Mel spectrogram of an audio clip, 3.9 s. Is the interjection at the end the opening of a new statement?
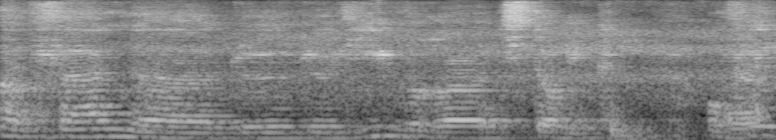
No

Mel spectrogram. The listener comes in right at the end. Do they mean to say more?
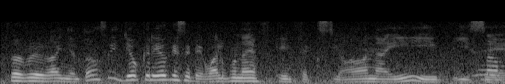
No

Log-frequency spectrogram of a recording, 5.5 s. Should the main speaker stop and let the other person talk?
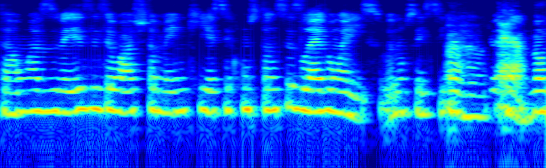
Yes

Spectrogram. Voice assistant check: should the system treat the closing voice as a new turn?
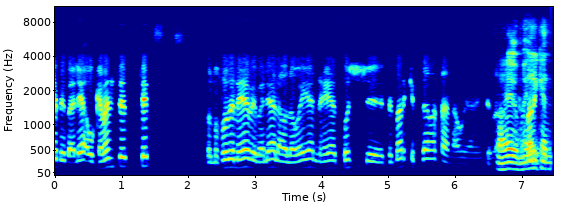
Yes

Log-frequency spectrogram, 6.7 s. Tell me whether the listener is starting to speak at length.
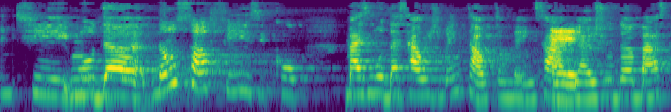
No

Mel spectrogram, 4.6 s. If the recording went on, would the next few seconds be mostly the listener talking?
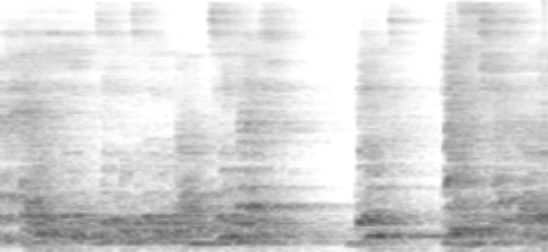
No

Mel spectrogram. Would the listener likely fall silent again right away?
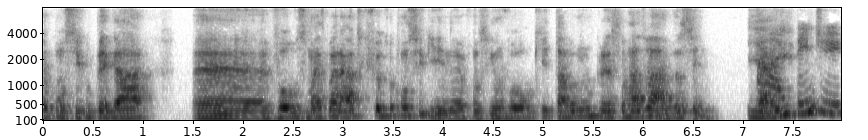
No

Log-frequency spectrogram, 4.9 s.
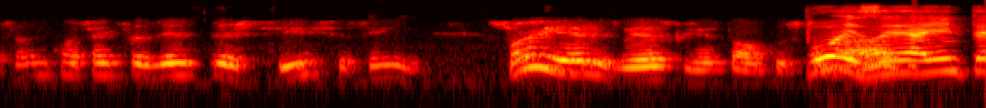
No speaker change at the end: No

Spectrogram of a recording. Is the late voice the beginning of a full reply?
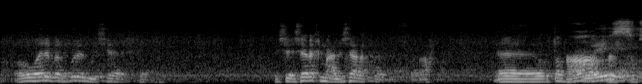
Yes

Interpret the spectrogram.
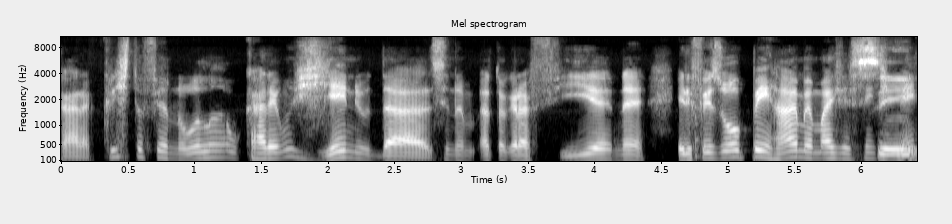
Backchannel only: No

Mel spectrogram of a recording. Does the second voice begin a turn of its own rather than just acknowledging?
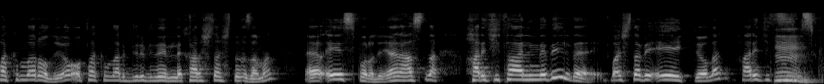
Yes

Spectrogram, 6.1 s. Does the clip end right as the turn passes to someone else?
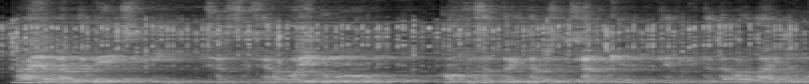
No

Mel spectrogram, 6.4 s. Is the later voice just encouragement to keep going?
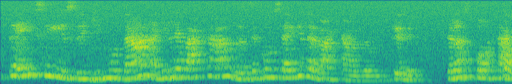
No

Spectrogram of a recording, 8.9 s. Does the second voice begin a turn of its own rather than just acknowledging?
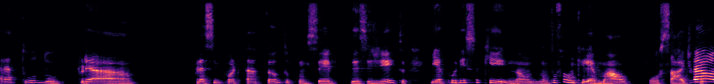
Yes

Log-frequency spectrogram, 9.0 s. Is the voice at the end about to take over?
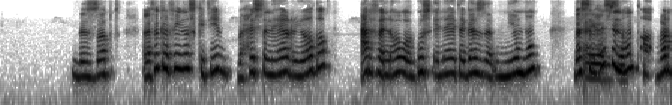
No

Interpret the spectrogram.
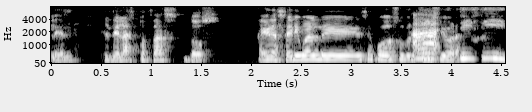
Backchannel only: No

